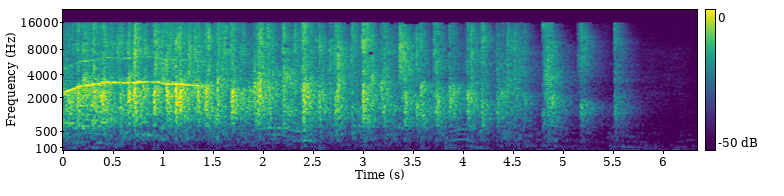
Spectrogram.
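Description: Small audience applauding, the clapping gradually thinning out and dying away near the end.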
